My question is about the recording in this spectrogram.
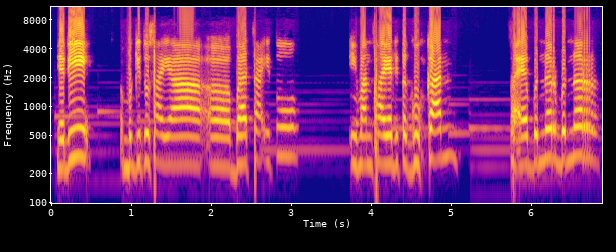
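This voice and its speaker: A woman giving a personal testimony to a congregation in an earnest, repetitive way, often pausing on "eh" and "gitu". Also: fairly high pitch, steady tone, darkish tone, faint music behind, rough recording.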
